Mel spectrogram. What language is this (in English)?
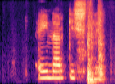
Icelandic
